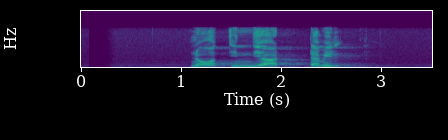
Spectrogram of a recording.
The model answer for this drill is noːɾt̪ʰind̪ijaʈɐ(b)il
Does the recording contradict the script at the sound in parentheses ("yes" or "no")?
yes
